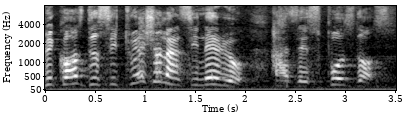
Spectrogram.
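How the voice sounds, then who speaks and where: With a Nigerian accent, a man speaks at a fairly slow pace. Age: 60s. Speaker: conference speaker. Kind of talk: conference talk.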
